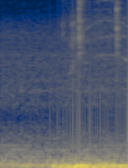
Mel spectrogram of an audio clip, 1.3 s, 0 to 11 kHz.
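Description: Reverse thrust on a Boeing 737 MAX 8 during landing rollout in MSFS 2024, a broad low roar of engine and runway rumble that builds and stays loud over a brief moment.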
